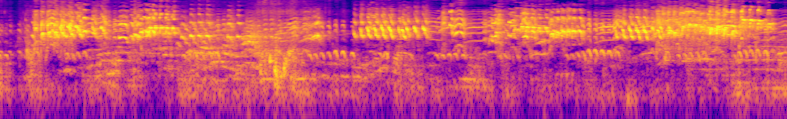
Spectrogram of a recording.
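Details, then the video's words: Farm-kept wandering whistling ducks calling together, a recording meant to lure wild ducks: loud bursts of shrill, twittering whistles from many birds, separated by short quieter gaps, with softer rhythmic lower notes running underneath. "SUARA PEMANGGIL BURUNG BELIBIS KEMBANG ORIGINAL DARI PETERNAKAN"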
